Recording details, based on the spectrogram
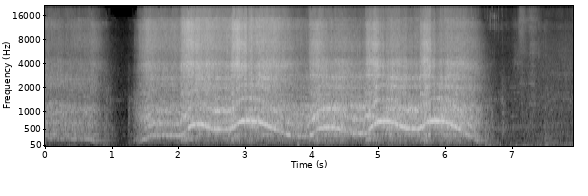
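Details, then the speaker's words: Yamaha Mio converted to electric, chain drive, after Motul chain lube: a high wavering 'wing wing' whine rises and falls with each throttle blip; drive still noisy after lubing. "Masih berisik. Iya. Enggak apa-apa sih sebenarnya. Jujur gua malah suka sih dengan suara yang kayak gitu. Kayak suara mobil F1, cuy."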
